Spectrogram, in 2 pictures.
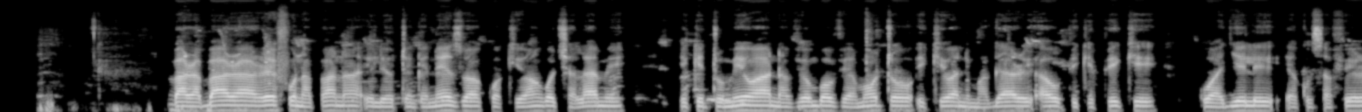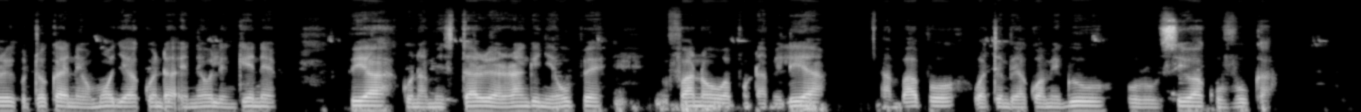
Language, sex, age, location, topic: Swahili, female, 25-35, Dar es Salaam, government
